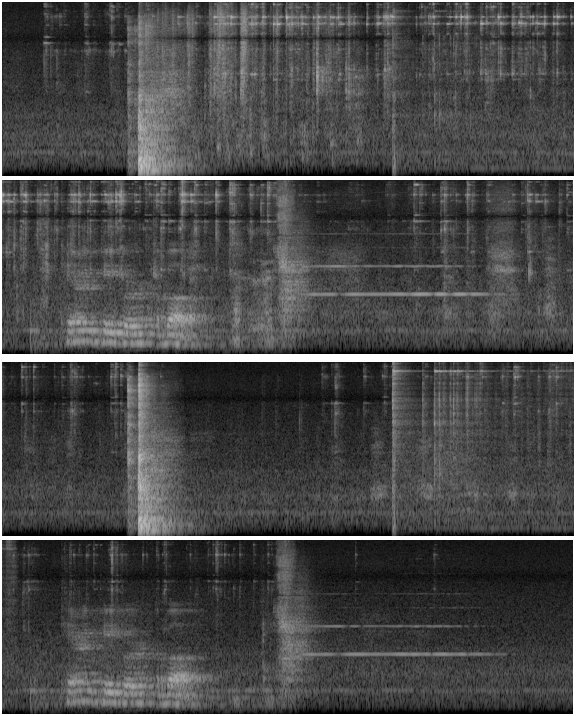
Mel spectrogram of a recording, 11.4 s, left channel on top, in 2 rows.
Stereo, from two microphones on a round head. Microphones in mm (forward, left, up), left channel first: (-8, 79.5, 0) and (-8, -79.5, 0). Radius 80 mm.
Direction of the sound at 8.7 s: 15° left (ahead or behind).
